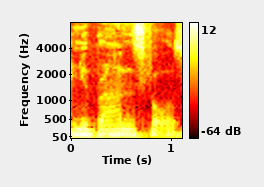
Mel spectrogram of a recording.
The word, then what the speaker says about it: New Braunfels: An S in the middle. There's no S in the middle. – New Braunfels. – I cannot pronounce that sound. I fuck it up every single time I pronounce it. It's just wrong. – What? – New Braunfels? – Say it one more time. – New Braunfels? – Yeah. New Braunfels. – You're putting an extra S.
